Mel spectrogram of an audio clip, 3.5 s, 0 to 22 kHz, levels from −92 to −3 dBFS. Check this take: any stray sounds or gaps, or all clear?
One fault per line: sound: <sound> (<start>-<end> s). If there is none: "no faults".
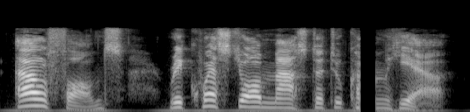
sound: dropout (2.7-2.8 s)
